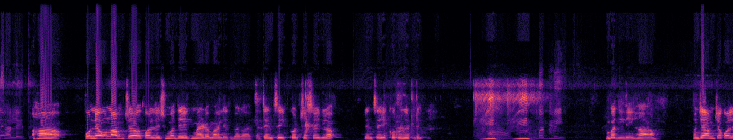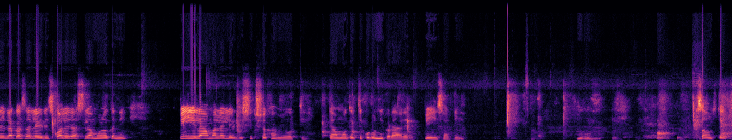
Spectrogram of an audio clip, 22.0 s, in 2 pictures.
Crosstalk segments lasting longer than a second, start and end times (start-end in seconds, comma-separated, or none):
none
